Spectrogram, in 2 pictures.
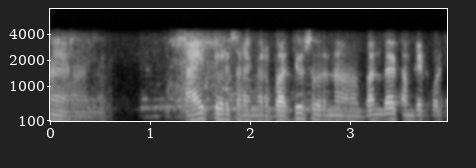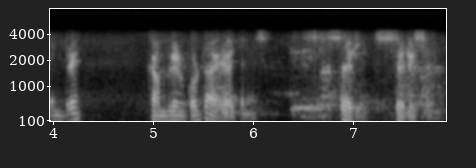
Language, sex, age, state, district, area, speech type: Kannada, male, 30-45, Karnataka, Belgaum, rural, conversation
